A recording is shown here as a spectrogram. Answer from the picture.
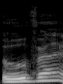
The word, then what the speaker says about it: oeuvre: That's a very good song, but the rest of her oeuvre, is that how you say it? – Yes.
